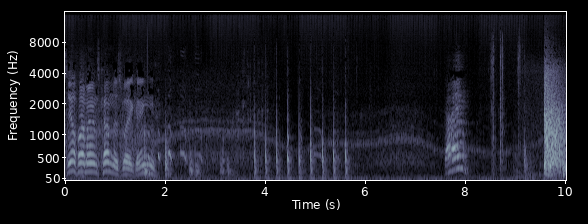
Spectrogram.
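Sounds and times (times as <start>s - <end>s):
speech: 0.0s - 2.3s
laughter: 0.0s - 4.3s
faint knocks and creaks: 1.0s - 5.9s
gunshot: 9.6s - 10.0s.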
